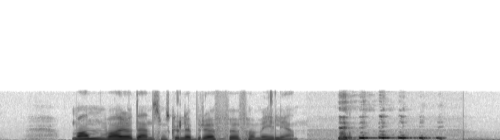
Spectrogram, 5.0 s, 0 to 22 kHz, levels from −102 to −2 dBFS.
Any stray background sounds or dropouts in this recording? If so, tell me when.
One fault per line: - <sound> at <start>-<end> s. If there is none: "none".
- laugh at 3.4-4.5 s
